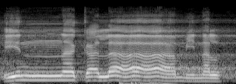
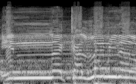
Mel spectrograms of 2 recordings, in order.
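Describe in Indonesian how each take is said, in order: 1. Vokal setelah L dibaca panjang. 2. Vokal setelah L itu pendek. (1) "Kalau dibaca panjang" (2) "Lamnya pendek"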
